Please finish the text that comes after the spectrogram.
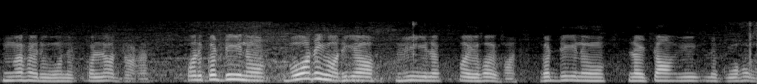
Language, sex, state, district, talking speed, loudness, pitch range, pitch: Punjabi, male, Punjab, Kapurthala, 160 wpm, -19 LUFS, 165-185 Hz, 175 Hz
